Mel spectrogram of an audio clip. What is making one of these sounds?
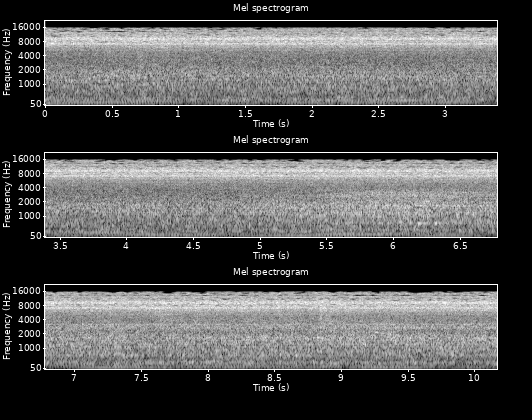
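An ice resurfacing machine hums as it drives slowly across the ice.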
